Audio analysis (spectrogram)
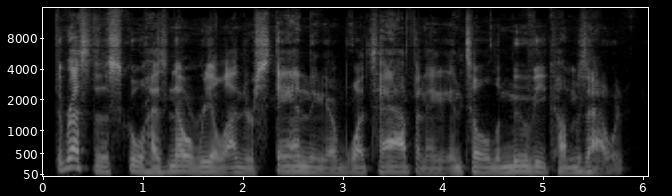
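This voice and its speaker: A man's dark, mellow tone at a moderate pace, monotone, flat intonation, hardly any pauses, and a quiet background. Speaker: podcast host, producer; podcast host. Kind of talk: interview questions. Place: studio. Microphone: studio mic.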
